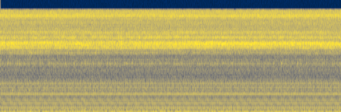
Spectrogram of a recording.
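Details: Aerosol nebulizer compressor running continuously, recorded as an ASMR white-noise track for sleep and relaxation: an unbroken bass motor drone with a soft airy hiss over it.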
